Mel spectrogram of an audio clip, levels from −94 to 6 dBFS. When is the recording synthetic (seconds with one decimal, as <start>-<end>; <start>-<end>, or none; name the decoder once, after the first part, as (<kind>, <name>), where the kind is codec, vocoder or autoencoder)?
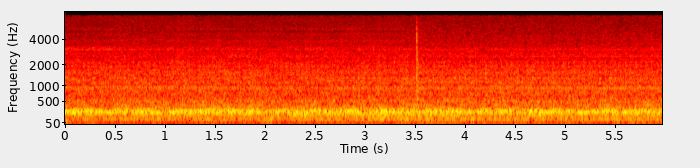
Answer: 0.0-0.6 (codec, DAC); 1.0-3.4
